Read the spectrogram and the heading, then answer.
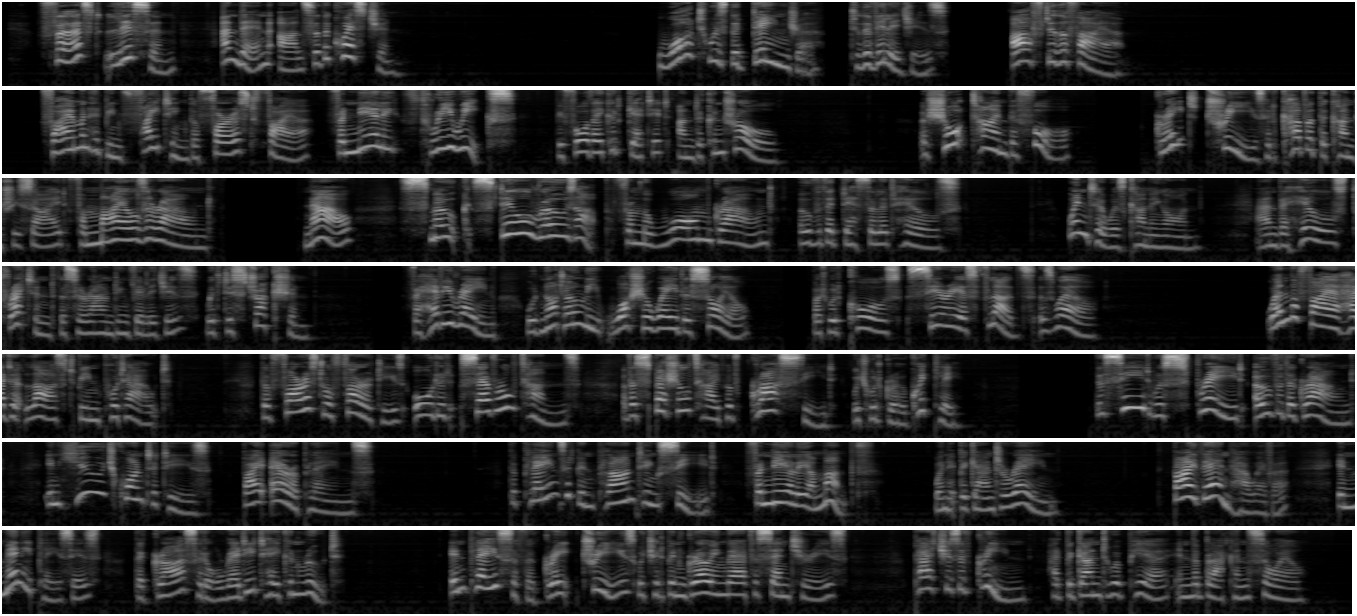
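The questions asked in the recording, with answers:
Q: What was the danger to the villages after the fire?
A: Heavy rain could wash away the soil and cause serious floods.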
